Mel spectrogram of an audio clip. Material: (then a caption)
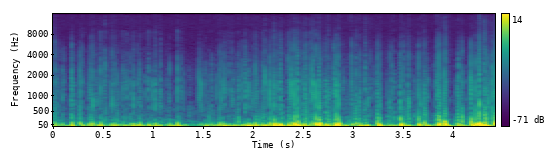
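Synthetic leather. Fingertips tap and scratch the red leatherette surface of a large, padded, red and black Everlast synthetic leather boxing glove. A dense, steady run of soft, muffled thumps and rustling scratches sits almost entirely in the low end, with each touch dying away almost instantly.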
